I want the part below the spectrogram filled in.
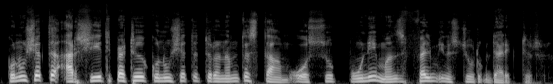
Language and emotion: Kashmiri, neutral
